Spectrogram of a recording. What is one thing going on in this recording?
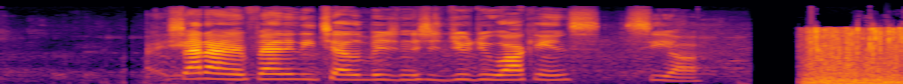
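A young woman talks cheerfully into a handheld microphone.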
